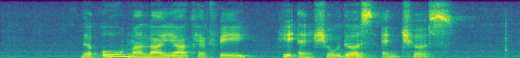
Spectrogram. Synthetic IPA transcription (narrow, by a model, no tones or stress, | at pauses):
dəʔolmalajakʰɛfe | hit̚ɛ̃nʃodəsɛ̃nt͡ʃəs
